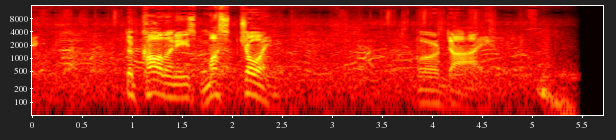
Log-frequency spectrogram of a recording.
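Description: A man speaks loudly to a crowd, his voice carrying outdoors.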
